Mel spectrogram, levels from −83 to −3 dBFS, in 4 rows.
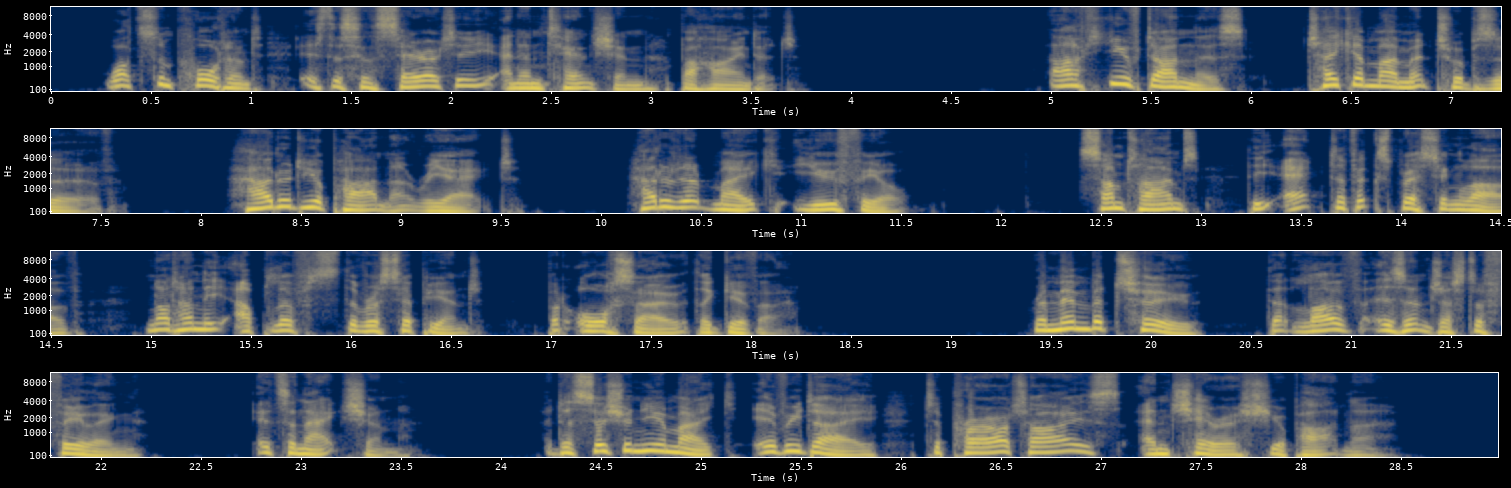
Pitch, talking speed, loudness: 135 Hz, 140 wpm, -17 LUFS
